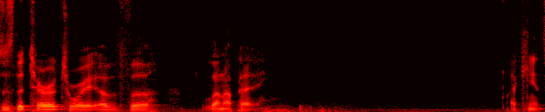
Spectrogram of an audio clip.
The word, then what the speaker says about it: Lenape: The natives didn't have syllables. They didn't use syllables and accents. So where we might say Lenape, well, that doesn't make sense because the pay is an accent. And so it's Lenape, and it's just almost one word.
